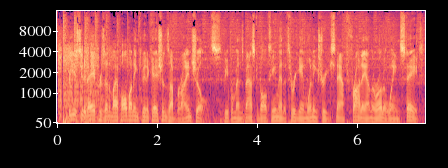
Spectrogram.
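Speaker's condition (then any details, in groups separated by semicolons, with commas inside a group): No condition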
